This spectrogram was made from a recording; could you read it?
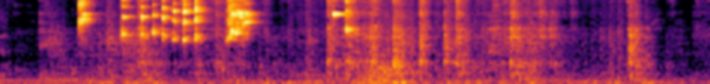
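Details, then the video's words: Colony of lovebirds in a small aviary, used as a tutoring recording for long ngekek; a run of rapid, harsh, squeaky chirps, then scattered fainter shrill notes. "Suara Lovebird Koloni Bikin Burung Lain Ikut Ngekek Panjang"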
